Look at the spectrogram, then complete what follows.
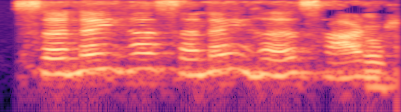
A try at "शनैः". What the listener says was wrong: সানাইহা সানাইহা না, দেখো লিখেছো কিন্তু উচ্চারণটা না, যখন দেখবে বিসর্গের আগে যেই বর্ণটা আছে সেই বর্ণ মতো উচ্চারণ করবে। সানাই হি, সানাইতে লাস্টে ই আসছে, তাহলে হি উচ্চারণ করবে, তাহলে শুনতে, তাহলে এটা কানে লাগছে। হি, হ্যাঁ, যেমন তুমি মুনিহি, তুমি তো মুনিহি বলছো, মুনি হ কি বলছো?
